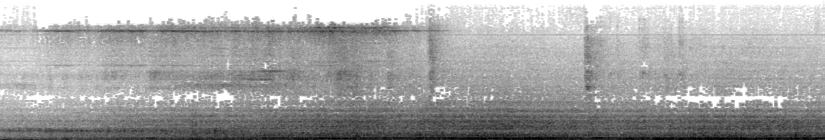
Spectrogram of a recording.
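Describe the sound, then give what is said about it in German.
An old locomotive of a small rail freight company rumbles steadily along the railway track in Bavaria, Germany, a continuous mechanical drone with a low humming tone that swells slightly louder partway through. No one speaks. “Die alte Lok verströmt einen ganz eigenwilligen Geruch.”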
